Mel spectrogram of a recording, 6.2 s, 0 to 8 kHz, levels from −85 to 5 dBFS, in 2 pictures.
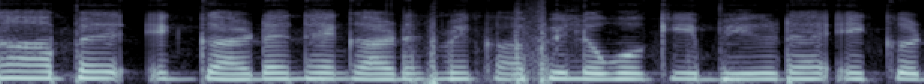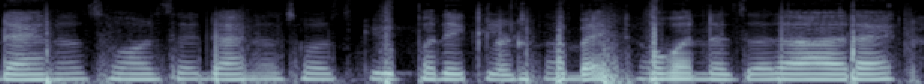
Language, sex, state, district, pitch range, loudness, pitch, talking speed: Hindi, female, Uttar Pradesh, Muzaffarnagar, 195-205 Hz, -20 LUFS, 200 Hz, 255 wpm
